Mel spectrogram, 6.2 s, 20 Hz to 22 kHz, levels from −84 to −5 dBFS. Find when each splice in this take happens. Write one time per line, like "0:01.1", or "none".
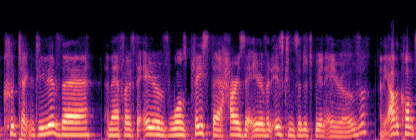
none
